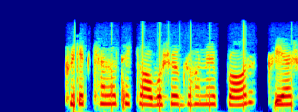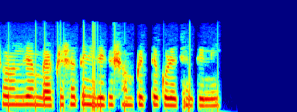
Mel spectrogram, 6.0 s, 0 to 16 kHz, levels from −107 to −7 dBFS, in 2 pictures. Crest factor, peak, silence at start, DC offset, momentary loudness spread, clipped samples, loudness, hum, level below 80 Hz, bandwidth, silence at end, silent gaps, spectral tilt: 18 dB; -2 dBFS; 0.65 s; under 0.1%; 6 LU; under 0.1%; -19 LUFS; none; -52 dBFS; 7.4 kHz; 0.75 s; 2.63-2.68 s; -6.5 dB/octave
